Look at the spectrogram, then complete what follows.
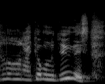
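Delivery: anguished, high, pleading outcry. Telling of a man tempted by Satan toward the bar, imitating him crying out. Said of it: "And he's crying out".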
